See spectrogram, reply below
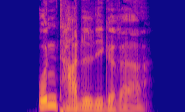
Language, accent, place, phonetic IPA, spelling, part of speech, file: German, Germany, Berlin, [ˈʊnˌtaːdəlɪɡəʁɐ], untadeligerer, adjective, De-untadeligerer.ogg
- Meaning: inflection of untadelig: 1. strong/mixed nominative masculine singular comparative degree 2. strong genitive/dative feminine singular comparative degree 3. strong genitive plural comparative degree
